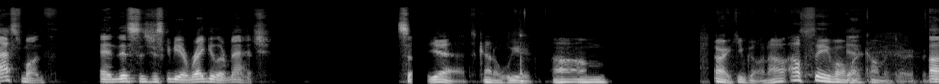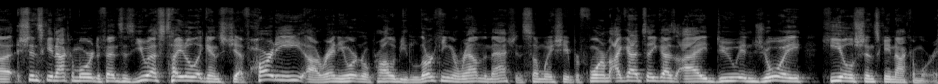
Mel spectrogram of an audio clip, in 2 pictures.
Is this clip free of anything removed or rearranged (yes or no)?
no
